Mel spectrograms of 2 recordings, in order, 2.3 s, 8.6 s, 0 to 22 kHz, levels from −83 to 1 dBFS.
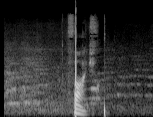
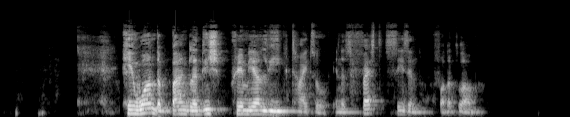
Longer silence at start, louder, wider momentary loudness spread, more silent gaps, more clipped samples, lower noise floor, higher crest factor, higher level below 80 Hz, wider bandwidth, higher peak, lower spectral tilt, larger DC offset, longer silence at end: second, 0.05 s vs 1.5 s; second, -21 LUFS vs -15 LUFS; about the same, 20 LU vs 19 LU; neither; neither; second, -47 dBFS vs under -90 dBFS; first, 26 dB vs 18 dB; first, -46 dBFS vs -54 dBFS; first, 14 kHz vs 9.4 kHz; about the same, 0 dBFS vs 0 dBFS; about the same, -4.5 dB/octave vs -5 dB/octave; neither; second, 0.5 s vs 1.35 s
